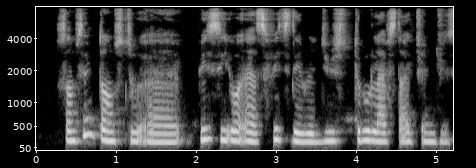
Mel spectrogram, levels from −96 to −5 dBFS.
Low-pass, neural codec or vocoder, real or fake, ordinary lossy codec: none; none; real; none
